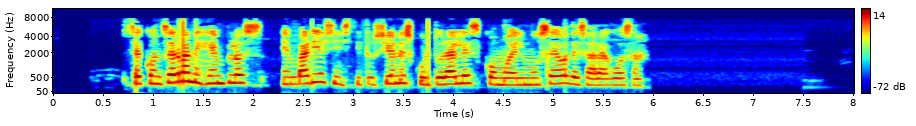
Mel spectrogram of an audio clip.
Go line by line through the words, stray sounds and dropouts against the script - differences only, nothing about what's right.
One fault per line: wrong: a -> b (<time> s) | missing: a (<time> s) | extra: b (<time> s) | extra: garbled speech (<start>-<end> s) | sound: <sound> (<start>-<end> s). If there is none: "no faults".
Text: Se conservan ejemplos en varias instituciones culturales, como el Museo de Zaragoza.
no faults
